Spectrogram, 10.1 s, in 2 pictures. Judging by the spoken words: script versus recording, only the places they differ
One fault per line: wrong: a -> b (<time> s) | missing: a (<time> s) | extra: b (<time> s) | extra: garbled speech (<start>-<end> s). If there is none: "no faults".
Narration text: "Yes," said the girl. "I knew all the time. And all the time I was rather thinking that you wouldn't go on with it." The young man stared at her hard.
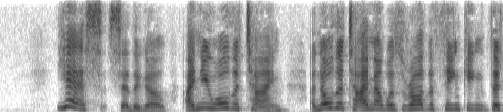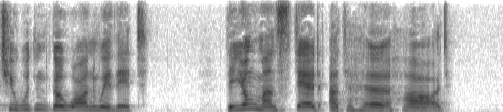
no faults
